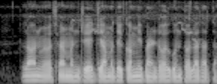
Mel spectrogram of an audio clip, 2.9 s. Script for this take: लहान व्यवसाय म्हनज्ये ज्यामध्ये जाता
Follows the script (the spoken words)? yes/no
no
